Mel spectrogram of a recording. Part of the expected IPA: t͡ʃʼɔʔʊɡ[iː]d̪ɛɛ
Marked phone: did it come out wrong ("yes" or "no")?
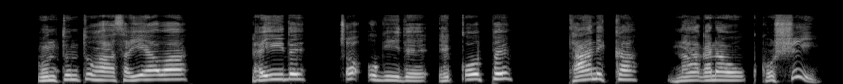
no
